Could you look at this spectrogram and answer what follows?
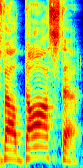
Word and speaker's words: Valdosta: you so much valdosta all right so it's valdosta okay that makes things a lot easier for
